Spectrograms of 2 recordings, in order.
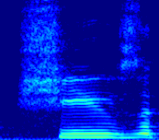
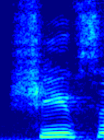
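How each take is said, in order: First: शीव्स drawn out, with a voiced VZ ending; correct plural with V. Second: शीफ्स said with an FS ending; wrong plural with F. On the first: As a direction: turn the F into a V in शीव्स, slowly, like "sheevz". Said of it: "आपको correct क्या करना है". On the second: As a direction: keep the F sound in शीफ्स, like "sheefs". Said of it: "शीफ्स नहीं होगा". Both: Shown as a demonstration.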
